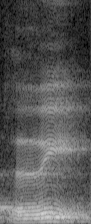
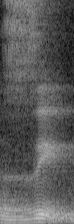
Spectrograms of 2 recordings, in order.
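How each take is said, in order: First: The consonant is soft, with the tongue, without hiss. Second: The consonant is a buzzing hissed z sound. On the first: The speaker calls it right. "ucapkan huruf dzal tipis lembut tanpa bunyi desis" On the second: The speaker calls it wrong. "bukan zi"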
